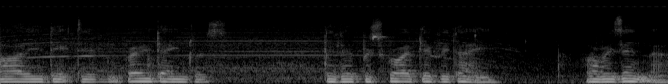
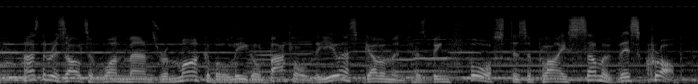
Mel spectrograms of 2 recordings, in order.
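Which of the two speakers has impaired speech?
The first: multiple sclerosis; cannabis greatly reduced spasms.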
